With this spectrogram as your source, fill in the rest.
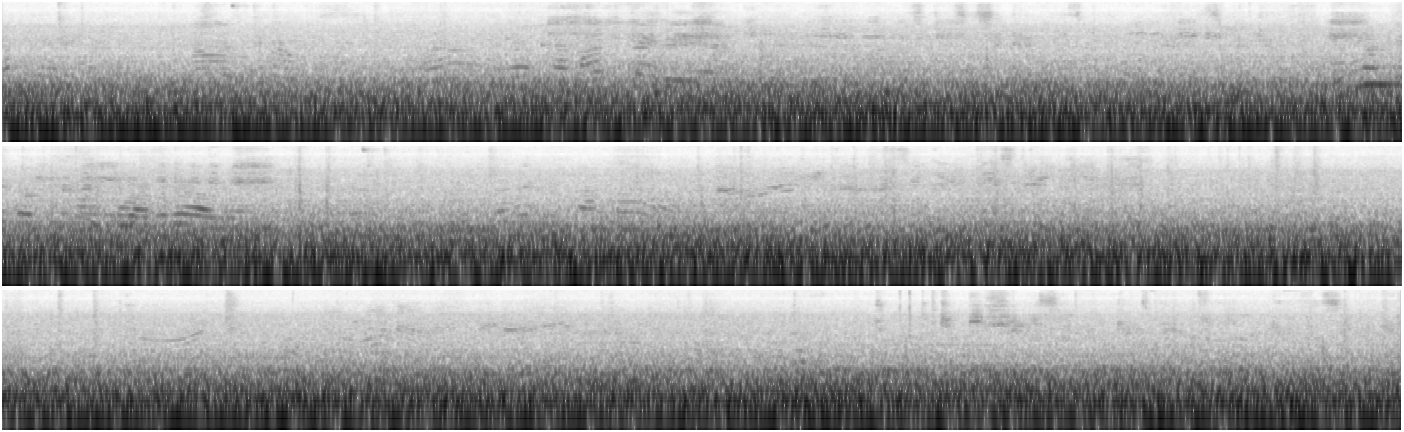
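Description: Jet engines roar with a steady, deep rumble inside an airliner cabin.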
